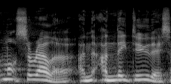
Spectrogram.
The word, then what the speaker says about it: mozzarella: I'm going to make it with some mozzarell. Right? Not mozzarella.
